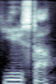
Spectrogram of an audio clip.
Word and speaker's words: used to: The 2 T sounds merge, so it really comes out as a single unit, used to. And notice that the habit structure and the familiarity structure sound absolutely identical.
